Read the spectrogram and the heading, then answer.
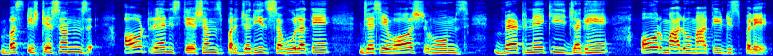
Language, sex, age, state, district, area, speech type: Urdu, male, 18-30, Uttar Pradesh, Saharanpur, urban, spontaneous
